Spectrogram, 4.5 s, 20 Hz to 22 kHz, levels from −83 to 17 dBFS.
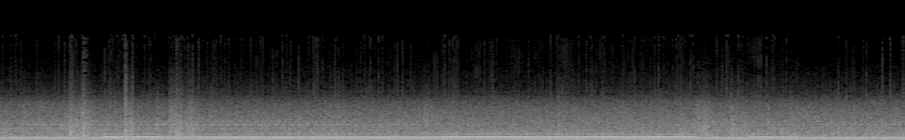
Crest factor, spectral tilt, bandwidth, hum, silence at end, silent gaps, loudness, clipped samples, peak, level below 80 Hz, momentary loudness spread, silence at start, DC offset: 12 dB; -6 dB/octave; 10 kHz; none; 0 s; none; -16 LUFS; under 0.1%; -4 dBFS; -38 dBFS; 2 LU; 0 s; under 0.1%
